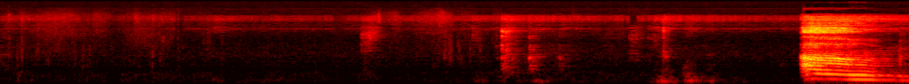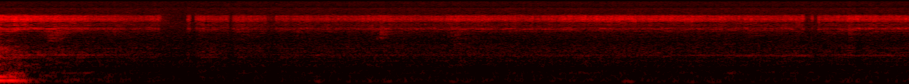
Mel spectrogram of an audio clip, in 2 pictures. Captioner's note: pause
